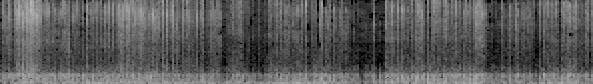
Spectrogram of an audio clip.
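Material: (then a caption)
Metal mesh. Long painted nails on both hands scratch the round, hollow, woven metal wire mesh head of a large condenser microphone. The result is a dense, continuous rumbling scratch concentrated in the low end, with a brief brighter rasp near the start and small dips in level throughout.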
